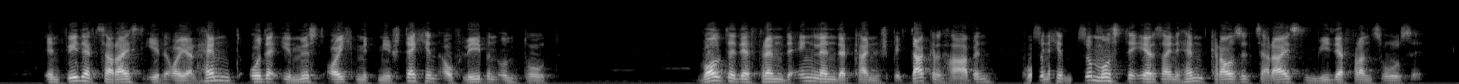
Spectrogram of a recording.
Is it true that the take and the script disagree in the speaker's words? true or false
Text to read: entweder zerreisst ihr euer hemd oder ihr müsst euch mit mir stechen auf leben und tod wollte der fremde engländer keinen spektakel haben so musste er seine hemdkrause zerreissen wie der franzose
true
